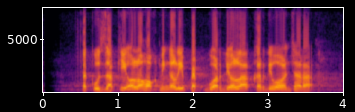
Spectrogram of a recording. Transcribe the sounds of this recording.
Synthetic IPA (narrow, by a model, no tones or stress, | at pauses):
t̪əkuzakiɔlɔɦɔk̚niŋɡalipɛp̚ɡuardiolakɨrdiwawaɲt͡ʃaɾa̰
